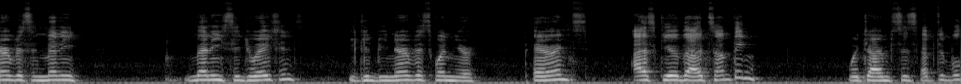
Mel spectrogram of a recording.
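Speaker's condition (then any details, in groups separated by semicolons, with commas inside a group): Cerebral palsy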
